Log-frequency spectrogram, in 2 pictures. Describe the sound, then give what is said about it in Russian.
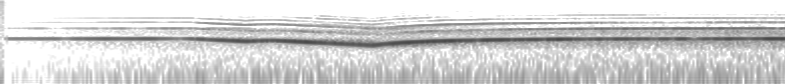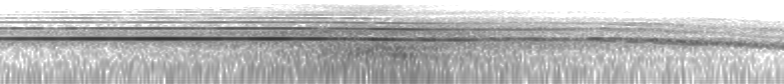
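An ambulance siren holds a steady, piercing tone, dipping and rising once early on, then sustaining clearly over a low rumble of road noise, with no talking. The ambulance is taking an injured girl to hospital. “Скорая помощь отвезла Веру в больницу.”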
